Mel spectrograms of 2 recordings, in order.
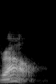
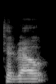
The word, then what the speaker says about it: Rao: And you wrote a book with Ted Rao. Is it Rao? Yeah. Is that how you pronounce? Ted Rao, yeah.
